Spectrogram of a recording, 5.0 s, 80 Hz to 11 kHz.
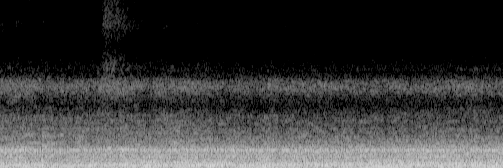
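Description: Steady rumble and rail noise of the 22452 Chandigarh–Bandra Terminus Superfast Express rolling along the platform as it pulls into the station, heard from aboard.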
